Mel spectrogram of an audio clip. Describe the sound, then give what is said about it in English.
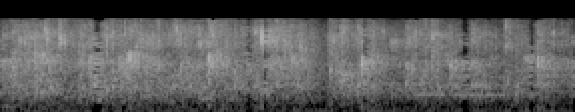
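A crowd applauds steadily, many hands clapping in a dense, continuous patter that stays fairly even in loudness throughout, with no voices standing out. “That's a good place to clap because some of you can't do it.”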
